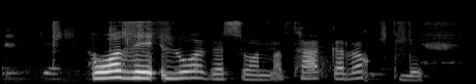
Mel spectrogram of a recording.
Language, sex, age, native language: Icelandic, female, 8, Icelandic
